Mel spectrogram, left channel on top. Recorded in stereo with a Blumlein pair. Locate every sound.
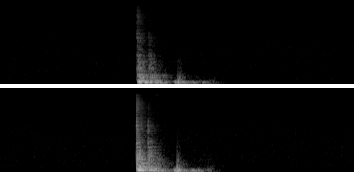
1.4 s a cupboard door: 45° right, 0.7 m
